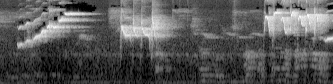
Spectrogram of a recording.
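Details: Javan bush lark in active song from Sukabumi, Indonesia, its repertoire including imitations of cililin and sikatan londo: a rising series of whistles, a dense buzzy phrase, soft notes, then a loud chattering trill.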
